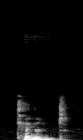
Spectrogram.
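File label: "tenant", British English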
